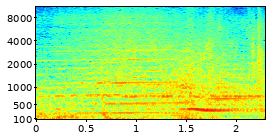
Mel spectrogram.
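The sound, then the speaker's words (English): Powerful race car engines roar and rev loudly and continuously on a track, with a rising whine and a brief tire squeal, intense throughout; from a movie with Orlando Bloom out August 11th. “David and co-star Orlando Bloom will get hearts racing in their movie out August 11th, and both hit the track. Those cars are insanely powerful”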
